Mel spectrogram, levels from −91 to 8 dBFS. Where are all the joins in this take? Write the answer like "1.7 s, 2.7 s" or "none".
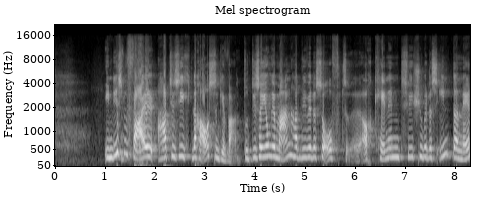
none

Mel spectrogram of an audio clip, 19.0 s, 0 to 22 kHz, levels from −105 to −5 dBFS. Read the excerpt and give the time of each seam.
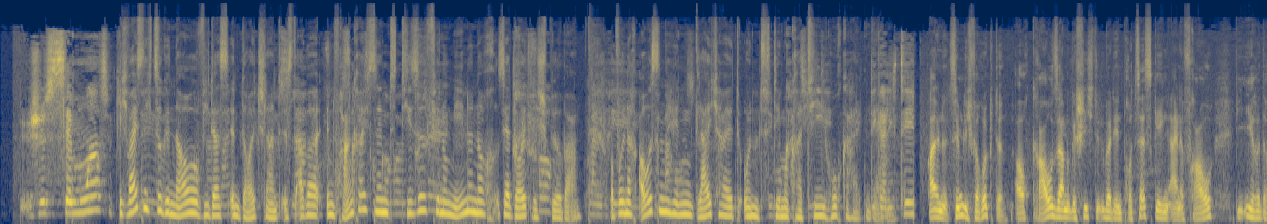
13.8 s

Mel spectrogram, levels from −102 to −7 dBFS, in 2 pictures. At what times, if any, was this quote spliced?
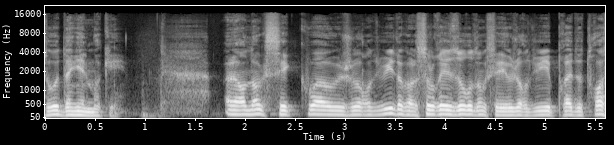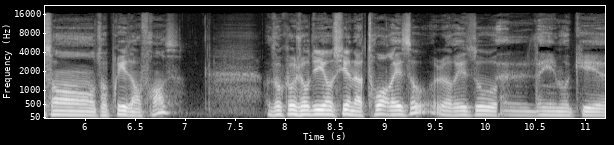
8.8 s, 10.1 s

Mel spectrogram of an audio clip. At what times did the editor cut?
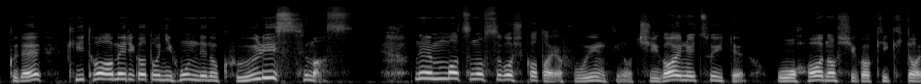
none

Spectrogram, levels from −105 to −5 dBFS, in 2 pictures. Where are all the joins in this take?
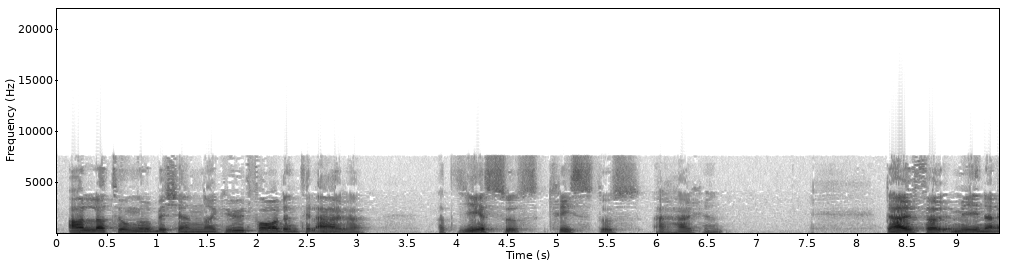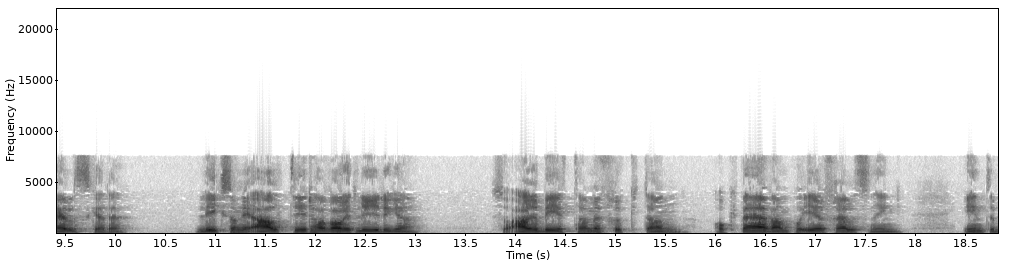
none

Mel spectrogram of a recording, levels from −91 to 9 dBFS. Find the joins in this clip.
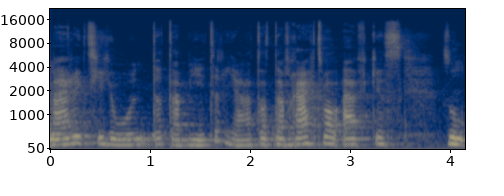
none

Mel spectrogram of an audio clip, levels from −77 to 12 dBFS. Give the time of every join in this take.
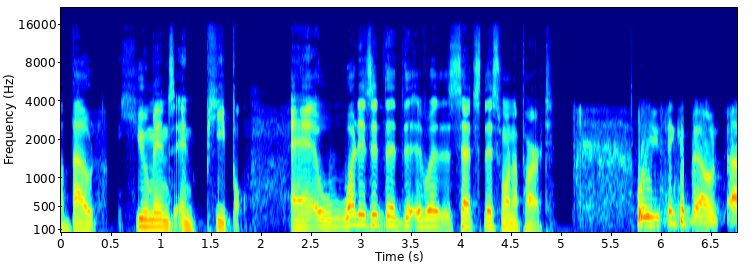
none

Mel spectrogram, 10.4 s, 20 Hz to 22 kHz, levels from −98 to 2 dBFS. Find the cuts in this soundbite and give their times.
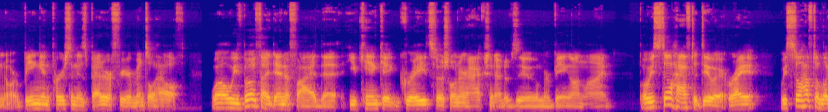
2.5 s

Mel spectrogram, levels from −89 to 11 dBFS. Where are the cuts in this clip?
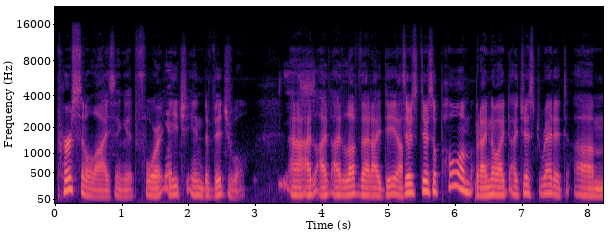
5.2 s, 6.3 s

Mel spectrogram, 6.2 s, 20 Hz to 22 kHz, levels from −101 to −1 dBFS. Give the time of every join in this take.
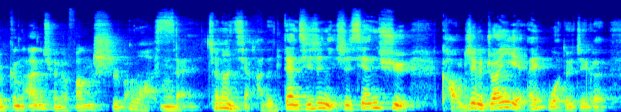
2.8 s, 5.3 s

